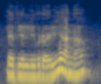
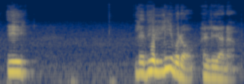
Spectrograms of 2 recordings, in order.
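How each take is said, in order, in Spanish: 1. Se dice sin pausa antes de 'a Eliana'. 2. Se dice con pausa antes de 'a Eliana'. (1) "Noten que hay una diferencia entre esta oración" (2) "introducir una pausa entre el libro y a Eliana"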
